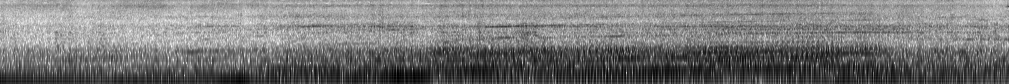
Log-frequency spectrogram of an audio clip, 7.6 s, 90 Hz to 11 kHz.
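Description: Mustang GT's 5.0 Coyote V8 heard from inside the cabin: a steady low drone for about two seconds, then the revs climb steadily as the car accelerates, levelling off near the end.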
